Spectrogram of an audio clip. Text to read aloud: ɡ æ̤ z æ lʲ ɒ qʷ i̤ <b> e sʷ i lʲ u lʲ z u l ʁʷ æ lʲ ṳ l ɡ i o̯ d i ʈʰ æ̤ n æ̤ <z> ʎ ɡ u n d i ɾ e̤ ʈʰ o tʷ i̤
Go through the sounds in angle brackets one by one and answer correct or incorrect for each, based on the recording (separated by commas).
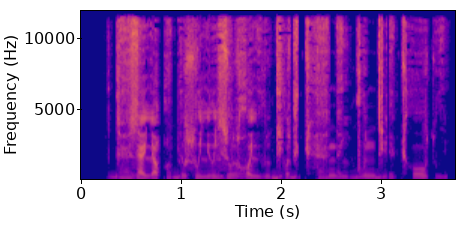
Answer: correct, incorrect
